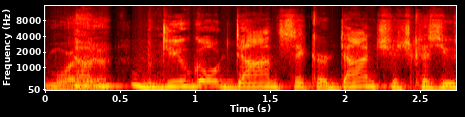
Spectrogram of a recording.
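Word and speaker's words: Dončić: Do you go Doncic or Doncic? Because you said you went both ways on that one as well. I just say Doncic.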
